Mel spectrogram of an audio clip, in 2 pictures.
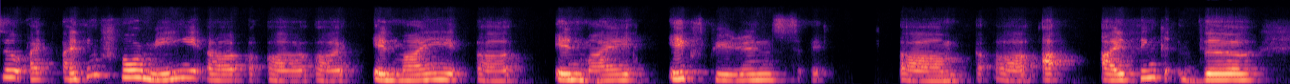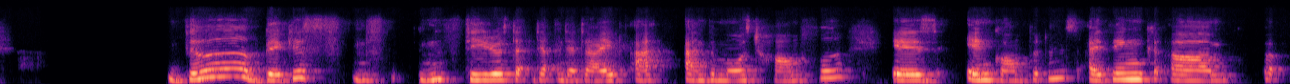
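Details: Adult woman who stutters, speech made harder today by fasting and poor sleep, with repetitions, interjections and pauses; stuttering.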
